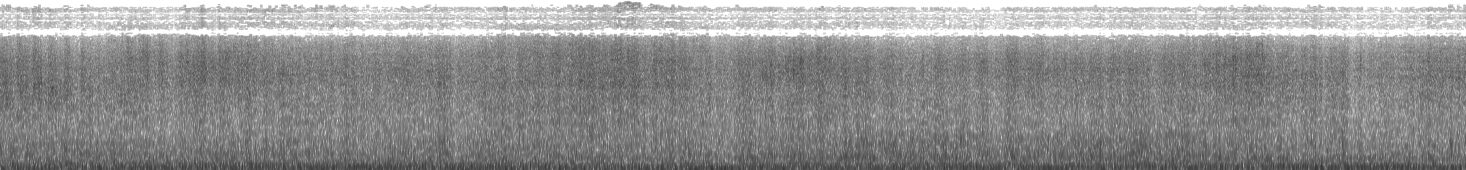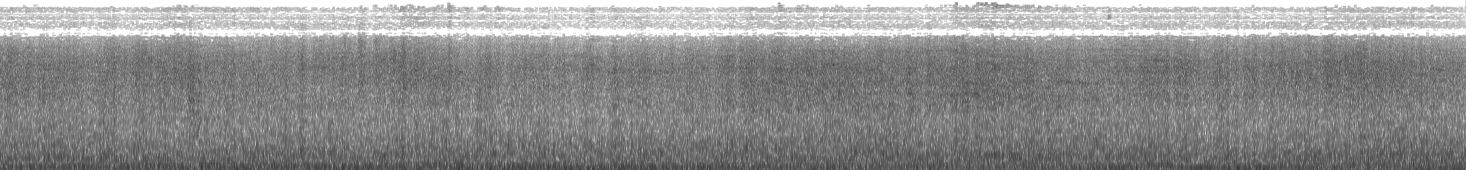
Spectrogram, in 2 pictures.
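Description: Autorack freight cars rolling past close by: a steady rumble of steel wheels on the rails.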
